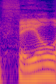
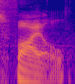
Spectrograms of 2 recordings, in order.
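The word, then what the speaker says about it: faille: I saw it all over the web like people saying fail and I'm like no it is it's file if you even look it up uh f a i l l e oh it's file okay I take your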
